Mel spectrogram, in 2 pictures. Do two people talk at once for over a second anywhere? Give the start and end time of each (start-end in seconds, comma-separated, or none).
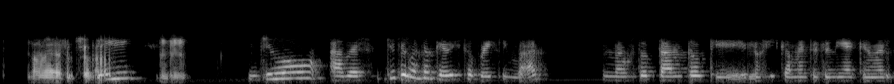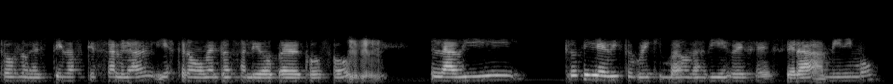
none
